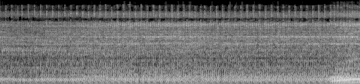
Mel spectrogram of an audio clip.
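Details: Echo PB265 ESLT backpack blower two-stroke after new crank bearings fitted, first start in a long time: steady fast idle with even, clean beat, brief rev at end; much quieter than before, carb better but may need clearing.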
